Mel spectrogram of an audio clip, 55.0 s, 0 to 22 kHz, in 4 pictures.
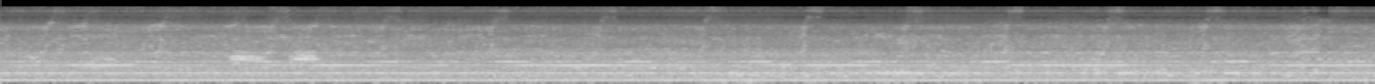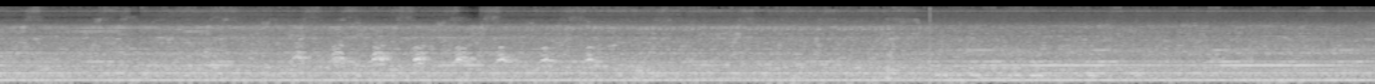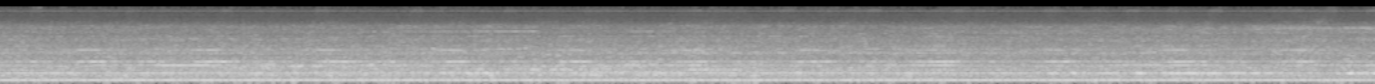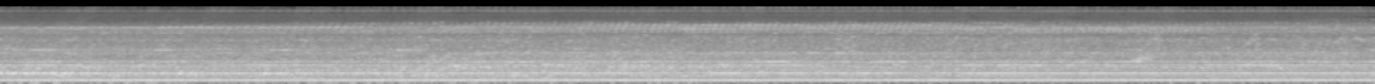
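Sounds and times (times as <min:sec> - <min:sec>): gearbox whining: 0:00.0 - 0:55.0.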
